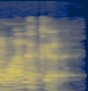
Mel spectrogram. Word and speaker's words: Wanaka: Wanaka? Is that Wanaka, how you say it? Exactly. Yeah, Wanaka.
